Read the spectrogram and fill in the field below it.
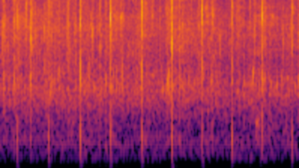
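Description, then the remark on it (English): A round of applause for God after a prayer: a dense wash of many hands clapping, with sharp, louder claps standing out at a steady rhythm of about three per second. No one speaks. “Hey, can we give God a round of applause for that?”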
